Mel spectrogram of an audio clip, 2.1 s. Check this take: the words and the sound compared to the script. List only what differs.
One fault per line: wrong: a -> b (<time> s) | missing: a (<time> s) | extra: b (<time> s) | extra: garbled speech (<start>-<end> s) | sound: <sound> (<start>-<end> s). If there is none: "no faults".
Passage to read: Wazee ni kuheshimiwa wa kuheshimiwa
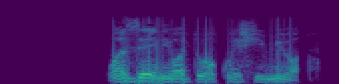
wrong: kuheshimiwa -> watu (1.0 s)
